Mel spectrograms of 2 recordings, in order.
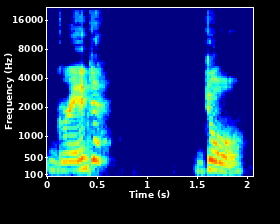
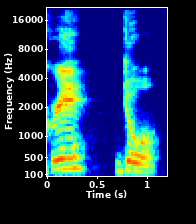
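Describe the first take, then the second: First: The D sound is said twice, in two parts. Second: The D sound is said once, blended smoothly. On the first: The speaker calls it wrong. "am I going to make that D sound two times?" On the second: The speaker calls it right. "I do not make the first D sound. It is silent"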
